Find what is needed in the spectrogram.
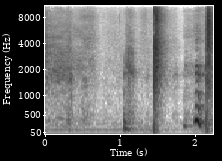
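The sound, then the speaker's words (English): Several sharp smacks of a fist punching a man's body land at irregular intervals, each a quick slap-like thud with a brief rustle between hits and no talking. “you punching him?”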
